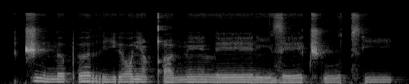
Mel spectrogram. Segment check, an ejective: present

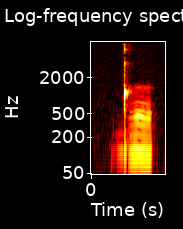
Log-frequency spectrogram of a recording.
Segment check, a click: present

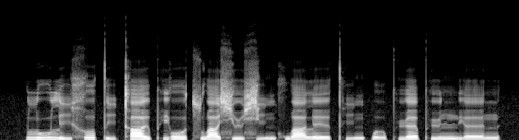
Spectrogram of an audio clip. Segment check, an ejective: absent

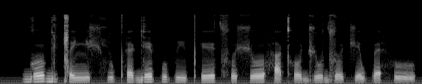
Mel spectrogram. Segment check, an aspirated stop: present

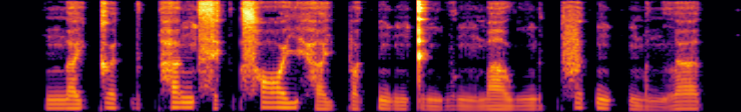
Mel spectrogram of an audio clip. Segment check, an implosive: absent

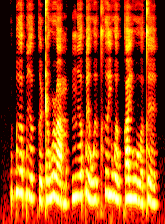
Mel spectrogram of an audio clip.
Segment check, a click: absent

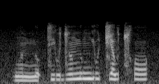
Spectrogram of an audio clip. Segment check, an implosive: absent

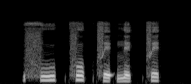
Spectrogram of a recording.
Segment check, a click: absent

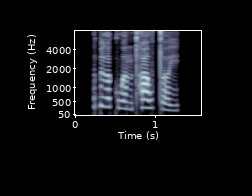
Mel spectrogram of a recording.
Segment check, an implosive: present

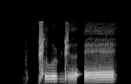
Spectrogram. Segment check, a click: present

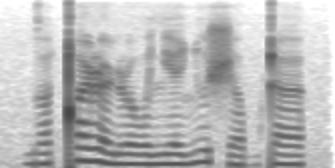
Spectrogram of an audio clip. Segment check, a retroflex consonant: present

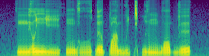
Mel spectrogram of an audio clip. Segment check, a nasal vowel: absent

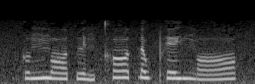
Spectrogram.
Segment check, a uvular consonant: absent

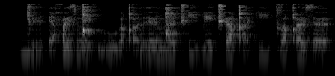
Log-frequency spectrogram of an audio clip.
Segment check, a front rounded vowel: present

